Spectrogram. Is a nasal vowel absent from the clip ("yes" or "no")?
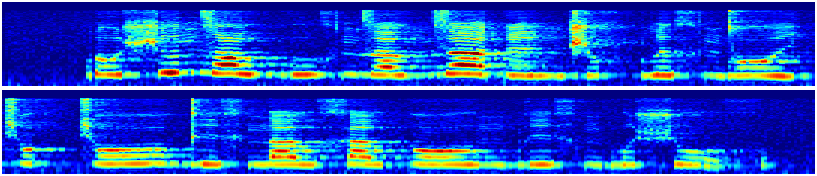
yes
